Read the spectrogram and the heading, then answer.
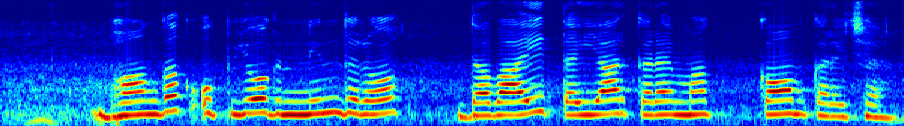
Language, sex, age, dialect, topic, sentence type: Maithili, female, 18-24, Angika, agriculture, statement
